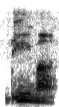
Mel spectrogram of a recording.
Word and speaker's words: धीमा: First syllable, dhi, aspirated. You should feel it. Dhi, dhi, aspirated dental D. Dhi, dhi. Second syllable, ma, dhi, ma, dhi, ma, dhi, ma, dhi, ma, dhi, ma, dhi, ma.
